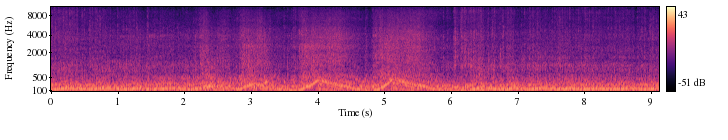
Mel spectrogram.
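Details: 427ci Dart LS Next 2 race truck V8 on engine run stand, first fire-up on methanol, solid roller cam, twin Precision 82/84 turbos; steady lumpy idle with three quick clean revs settling evenly, crisp; fuel pressure only 70 psi base; normal idle and revs.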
